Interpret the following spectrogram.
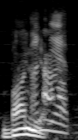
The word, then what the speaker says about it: Bunyip: Bun, as in like bun, and yip. So I put them together. Bunyip. It's kind of hard to describe it to non-Australians. Like if you say, what's a bunyip to an Australian, they get it.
